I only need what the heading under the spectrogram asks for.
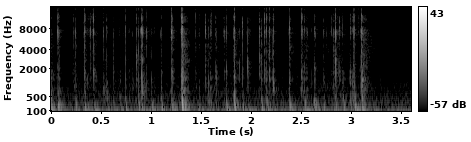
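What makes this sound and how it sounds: Long acrylic nails type rapidly on the plastic keys of a black ThinkPad laptop keyboard. The result is a quick, uneven stream of short, dry clicks and taps with bright, sharp edges, ending with one louder click before fading out.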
